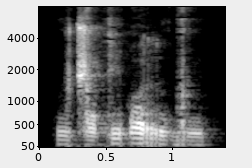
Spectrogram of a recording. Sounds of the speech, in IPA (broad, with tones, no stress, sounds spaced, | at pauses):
u˨ t͡ʃ ɔ˨ k ɪ˦ ɓ ɔ˦ r u˨ ɡ u˨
